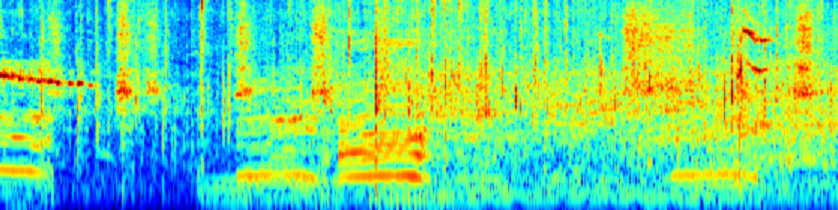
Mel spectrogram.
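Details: Herd of tame cows walking to wide green fields in the morning; several overlapping moos of varying pitch, some short and bending, over a busy, noisy background with clicks and rustling.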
